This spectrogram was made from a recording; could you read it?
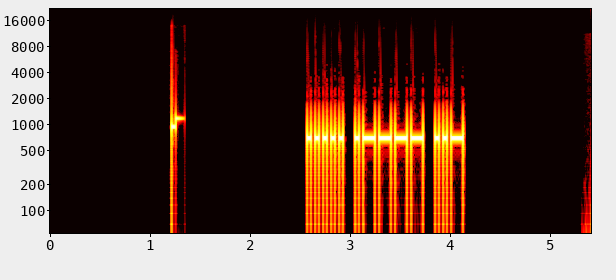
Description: Morse code, heard as a keyed tone, about 31 wpm, 700 Hz. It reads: 51U
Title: Three Challenging Letter-Number Combinations 30wpm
